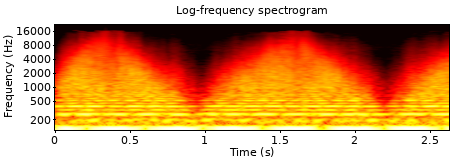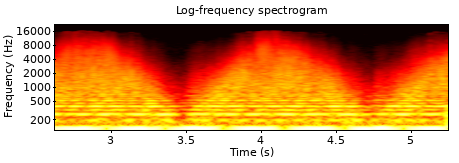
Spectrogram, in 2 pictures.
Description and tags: ABRSV RCS 021
Driven reece bass, recorded in C, cycled (with loop points)
heavy, drum-n-bass, harsh, bass, driven, reece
